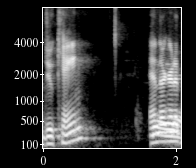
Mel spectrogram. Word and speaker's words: Duquesne: They're pronounced Duquesne, and they're Yeah, going to they're going to lose it to Boston College.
